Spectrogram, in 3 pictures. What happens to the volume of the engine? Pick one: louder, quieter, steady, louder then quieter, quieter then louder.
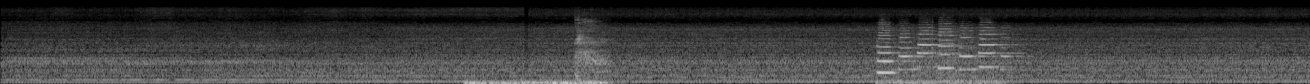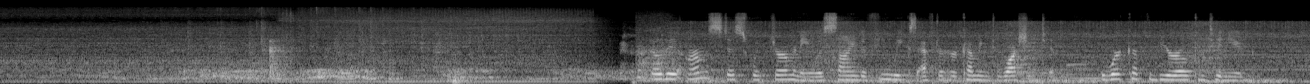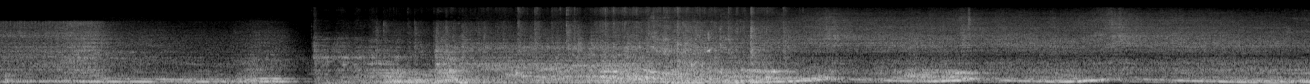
louder.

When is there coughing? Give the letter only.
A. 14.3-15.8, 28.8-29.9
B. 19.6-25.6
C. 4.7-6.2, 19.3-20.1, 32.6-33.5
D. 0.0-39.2
C.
